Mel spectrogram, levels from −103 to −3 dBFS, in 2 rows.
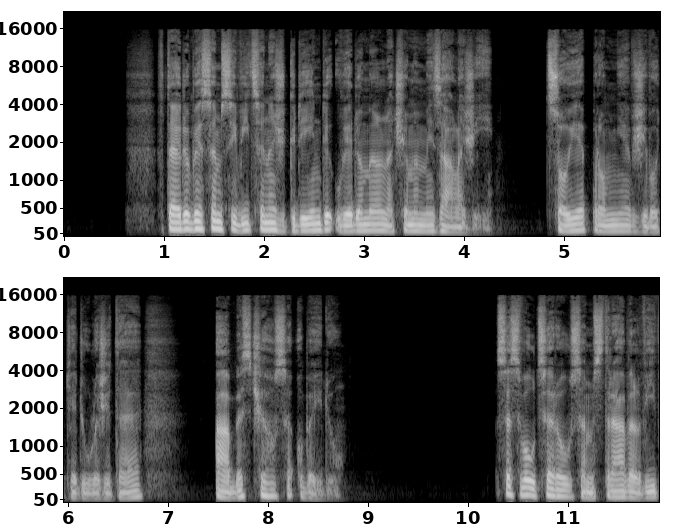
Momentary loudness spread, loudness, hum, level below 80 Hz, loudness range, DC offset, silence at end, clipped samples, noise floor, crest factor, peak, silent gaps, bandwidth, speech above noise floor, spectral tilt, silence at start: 11 LU; -28 LUFS; none; -62 dBFS; 7 LU; under 0.1%; 0 s; under 0.1%; under -90 dBFS; 20 dB; -10 dBFS; 9.99-10.03 s; 16 kHz; over 62 dB; -4.5 dB/octave; 0.95 s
